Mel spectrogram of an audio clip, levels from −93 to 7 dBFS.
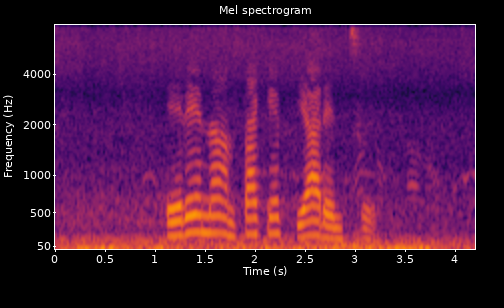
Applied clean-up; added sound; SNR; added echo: none; Wind; 3 dB; none.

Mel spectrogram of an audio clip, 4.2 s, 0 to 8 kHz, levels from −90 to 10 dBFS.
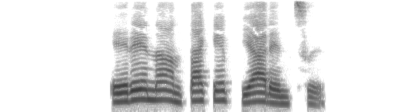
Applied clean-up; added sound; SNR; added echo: none; none; none; none.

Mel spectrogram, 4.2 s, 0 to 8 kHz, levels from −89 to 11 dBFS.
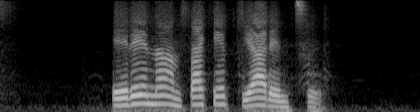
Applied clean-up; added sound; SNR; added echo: neural mask model RNNoise.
